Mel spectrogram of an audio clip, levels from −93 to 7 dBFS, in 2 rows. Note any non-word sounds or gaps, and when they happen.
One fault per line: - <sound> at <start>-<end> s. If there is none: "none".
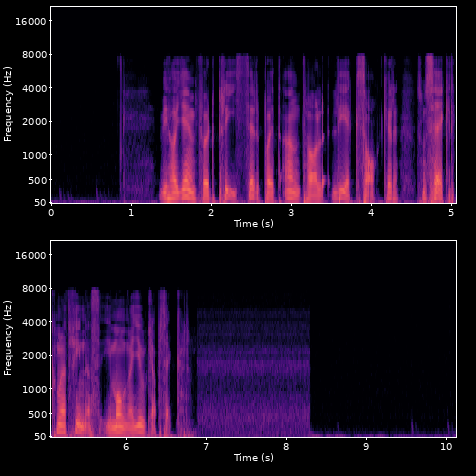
none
